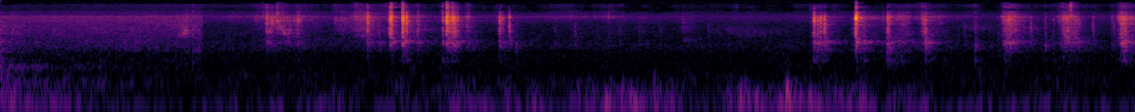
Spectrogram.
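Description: Metal parts of a bicycle wheel click and tick under a hand.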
